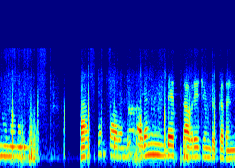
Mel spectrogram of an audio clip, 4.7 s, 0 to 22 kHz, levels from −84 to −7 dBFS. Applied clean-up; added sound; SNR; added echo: neural mask model RNNoise.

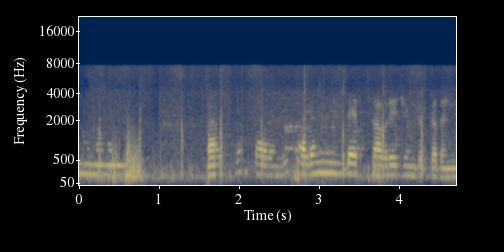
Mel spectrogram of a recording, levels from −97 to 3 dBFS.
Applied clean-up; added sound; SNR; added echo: none; Walk, footsteps; 7 dB; none.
